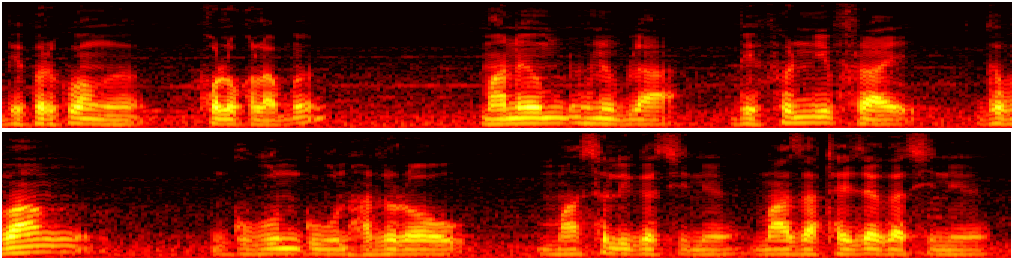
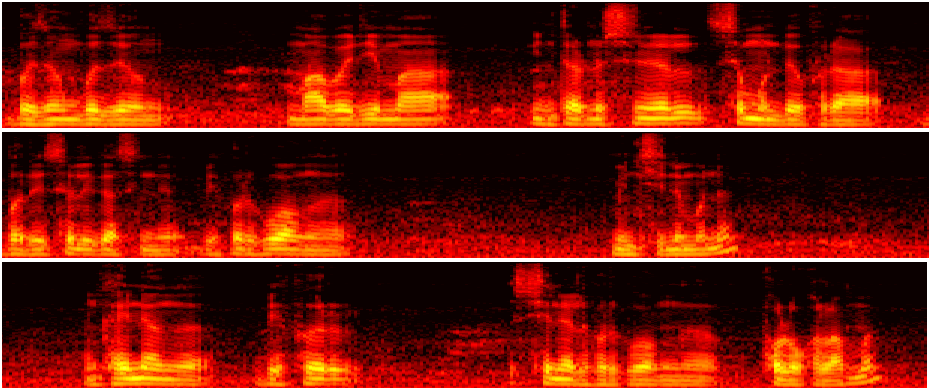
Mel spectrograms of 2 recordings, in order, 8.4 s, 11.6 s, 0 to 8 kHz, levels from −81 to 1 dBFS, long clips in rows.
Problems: constant background noise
